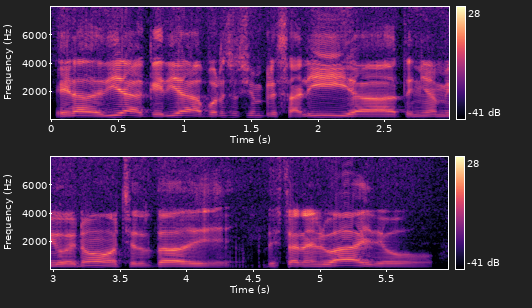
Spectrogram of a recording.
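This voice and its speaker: A young Argentine man with a Rioplatense accent giving a heartfelt personal testimony as a guest, halting and full of repeated tag questions. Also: medium pitch, steady tone, a bit bright, clean tone.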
